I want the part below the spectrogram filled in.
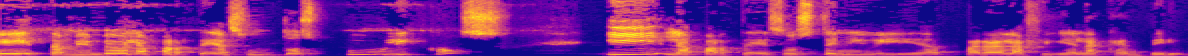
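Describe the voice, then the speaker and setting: A high-pitched woman talks at a medium speed, her pitch shifting by a normal amount. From Colombia. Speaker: corporate communications manager. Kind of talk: webinar conversation.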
